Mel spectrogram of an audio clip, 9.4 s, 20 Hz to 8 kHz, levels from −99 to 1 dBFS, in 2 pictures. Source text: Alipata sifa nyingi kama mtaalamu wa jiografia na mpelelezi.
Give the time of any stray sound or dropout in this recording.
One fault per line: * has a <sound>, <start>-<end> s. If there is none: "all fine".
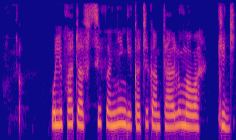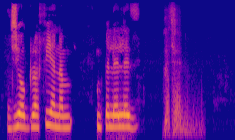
* has a sneeze, 8.0-8.8 s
